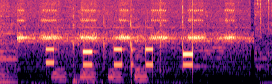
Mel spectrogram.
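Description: A rapid run of telephone keypad tones, about nine beeps in an uneven rhythm, clear and close, followed by a brief click.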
